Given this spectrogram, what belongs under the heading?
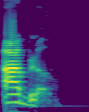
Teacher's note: work backwards counting syllables so second syllable is hablo so you're gonna stress or accentuate that one when you say it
